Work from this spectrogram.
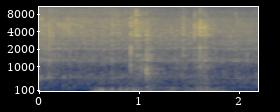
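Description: Onions and garlic frying in a pan for a Malvani jackfruit vegetable dish, a steady close hiss of sizzling oil with a few soft stirring scrapes, no voices.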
